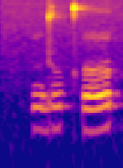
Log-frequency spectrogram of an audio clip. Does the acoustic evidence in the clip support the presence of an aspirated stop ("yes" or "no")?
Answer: yes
